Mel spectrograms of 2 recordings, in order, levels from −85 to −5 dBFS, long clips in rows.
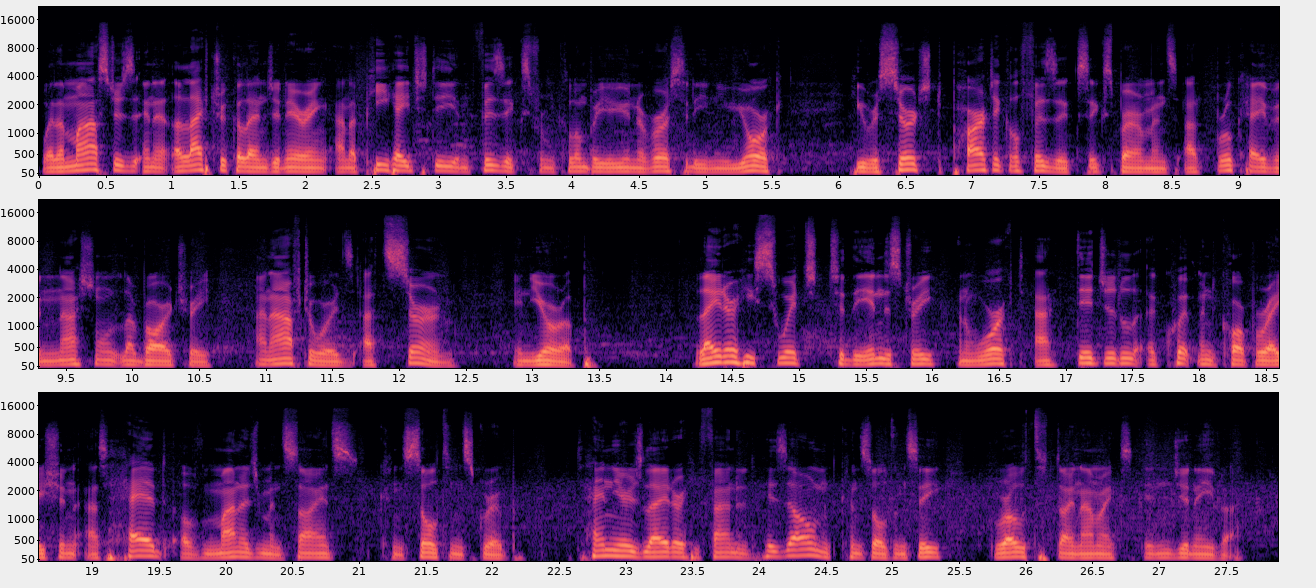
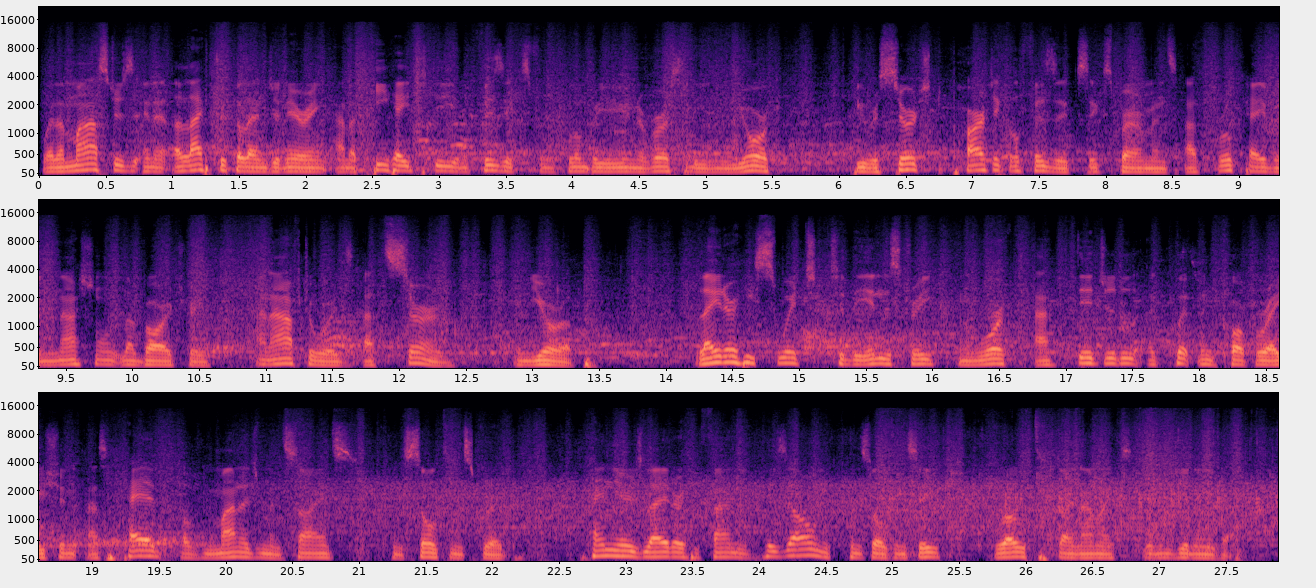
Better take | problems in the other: first | crowd noise; loud; throughout; 9 dB below the speech; faint in the first

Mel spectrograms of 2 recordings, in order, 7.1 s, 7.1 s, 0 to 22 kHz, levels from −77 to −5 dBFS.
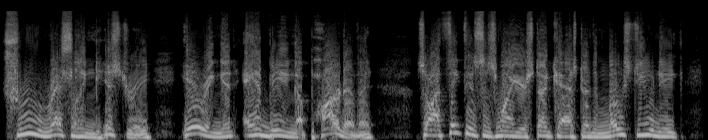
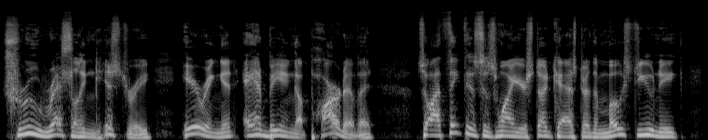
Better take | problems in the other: second | distortion; heavy; 34% of the sound clipped

